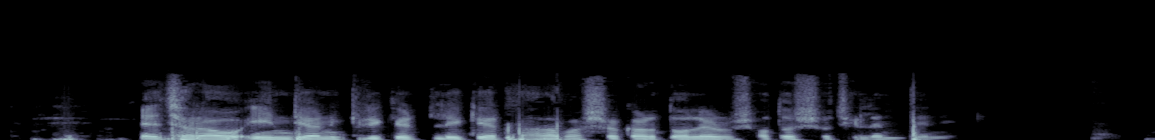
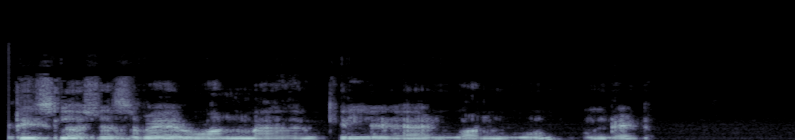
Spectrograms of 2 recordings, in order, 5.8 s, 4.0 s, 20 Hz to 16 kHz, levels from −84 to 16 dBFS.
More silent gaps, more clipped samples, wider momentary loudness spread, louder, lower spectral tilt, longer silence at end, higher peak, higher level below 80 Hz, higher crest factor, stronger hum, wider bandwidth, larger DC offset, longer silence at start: neither; neither; first, 14 LU vs 9 LU; about the same, -16 LUFS vs -18 LUFS; first, -8 dB/octave vs -6.5 dB/octave; first, 1.05 s vs 0.8 s; about the same, 0 dBFS vs -2 dBFS; first, -42 dBFS vs -62 dBFS; about the same, 16 dB vs 16 dB; neither; about the same, 7.4 kHz vs 7.4 kHz; neither; first, 0.25 s vs 0.05 s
